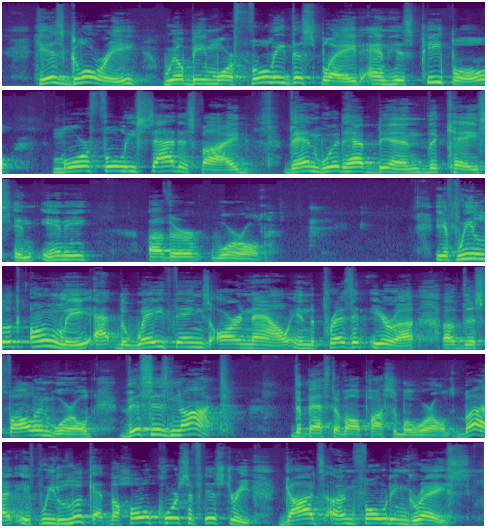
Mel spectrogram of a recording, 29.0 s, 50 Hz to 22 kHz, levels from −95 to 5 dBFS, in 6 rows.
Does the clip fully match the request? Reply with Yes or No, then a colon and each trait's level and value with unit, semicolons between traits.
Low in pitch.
No: medium, 185 Hz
